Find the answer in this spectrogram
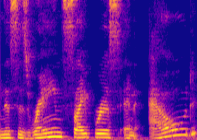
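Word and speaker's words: oud: is rain Cypress and out is maybe how you pronounce it o-u-d and I really uh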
